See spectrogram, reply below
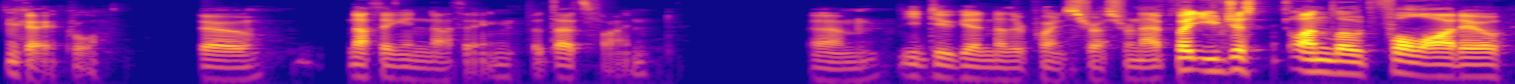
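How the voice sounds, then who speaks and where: A man's voice: sits low, normal speed, a bit bright. A man acting as game master, casually explaining rules and narrating the action in an informal, jokey way. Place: online game session over voice chat.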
